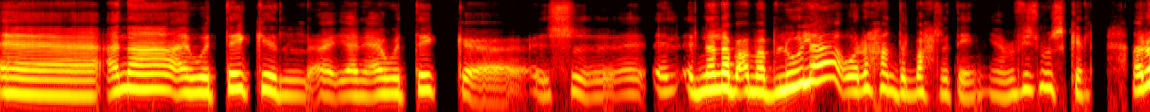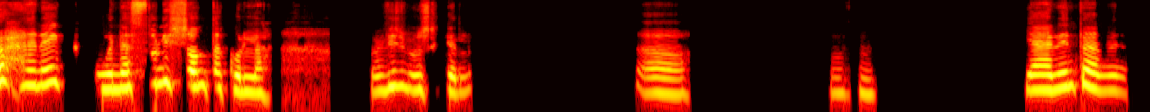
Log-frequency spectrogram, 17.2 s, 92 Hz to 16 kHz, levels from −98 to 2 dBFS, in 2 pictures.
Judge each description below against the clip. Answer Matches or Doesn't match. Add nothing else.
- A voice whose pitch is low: Doesn't match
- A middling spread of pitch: Matches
